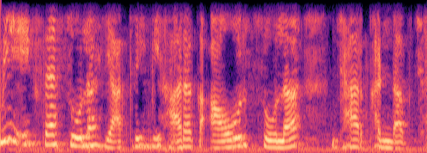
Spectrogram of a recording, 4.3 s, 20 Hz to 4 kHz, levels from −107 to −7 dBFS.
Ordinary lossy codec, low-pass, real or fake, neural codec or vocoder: Opus, 24 kbps; 3.6 kHz; fake; vocoder, 44.1 kHz, 80 mel bands, Vocos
